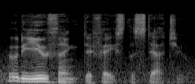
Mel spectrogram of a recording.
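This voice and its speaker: An actor playing a calm, dry and dogged male investigator in a video game. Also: low-pitched, moderate pace, slight background noise, full character voice.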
